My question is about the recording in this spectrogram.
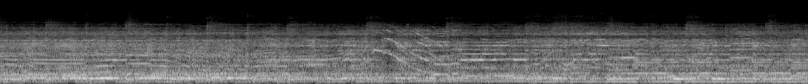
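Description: Band playing an instrumental break led by electric guitar, with a quick falling slide about halfway through.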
